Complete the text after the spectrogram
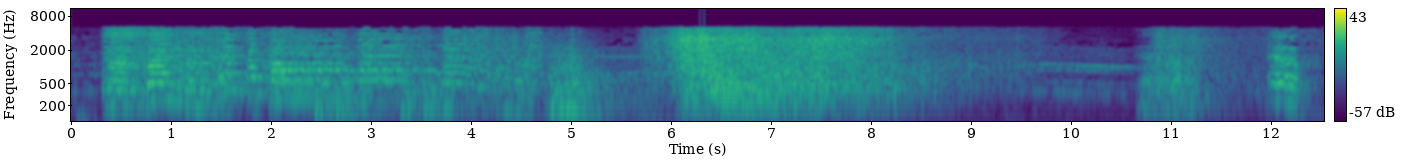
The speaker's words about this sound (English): I've never had it as bad as this before. Oh, dear. Oh, the wind must be 40 knots at least.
